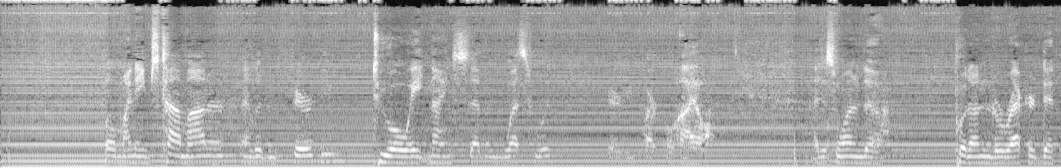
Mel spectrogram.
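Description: A man speaks calmly into a microphone, heard through a loudspeaker in a large echoing hall.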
